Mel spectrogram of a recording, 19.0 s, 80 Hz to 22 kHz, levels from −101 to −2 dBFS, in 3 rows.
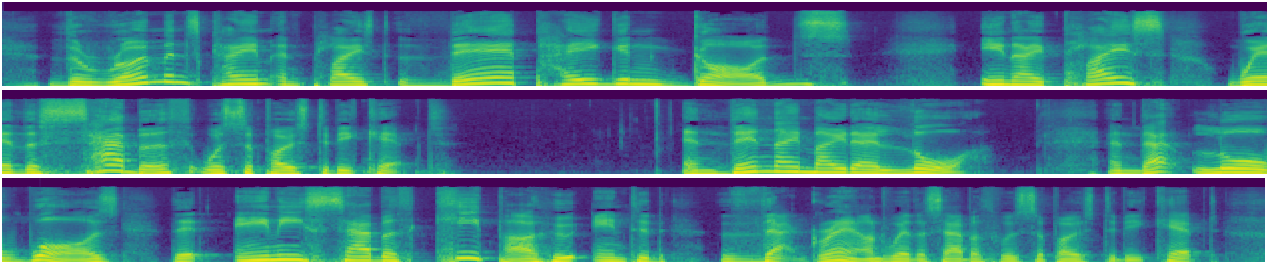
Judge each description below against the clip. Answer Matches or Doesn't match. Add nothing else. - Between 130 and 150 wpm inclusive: Matches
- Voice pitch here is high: Doesn't match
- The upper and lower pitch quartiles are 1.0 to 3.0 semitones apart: Doesn't match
